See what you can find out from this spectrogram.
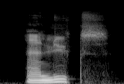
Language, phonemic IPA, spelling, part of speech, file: French, /lyks/, luxe, noun / verb, Fr-luxe.ogg
- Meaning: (noun) luxury; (verb) inflection of luxer: 1. first/third-person singular present indicative/subjunctive 2. second-person singular imperative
